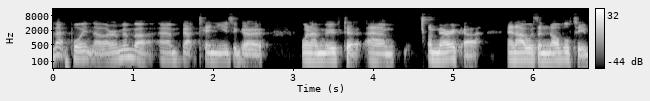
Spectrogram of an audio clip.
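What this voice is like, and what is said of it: Australian accent. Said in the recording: “Aussies are everywhere... I love the accent”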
